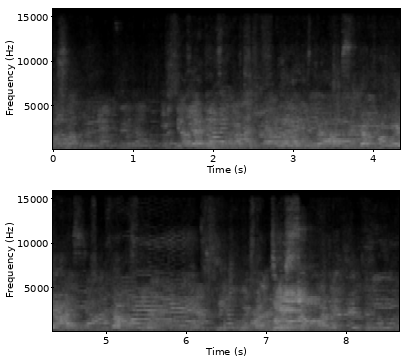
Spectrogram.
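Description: A woman speaks to the children.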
